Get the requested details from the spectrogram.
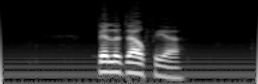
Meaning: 1. The largest city in Pennsylvania, United States, and the county seat of coterminous Philadelphia County; the former capital of the United States 2. Former name of Amman: the capital of Jordan
- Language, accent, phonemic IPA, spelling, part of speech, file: English, UK, /fɪləˈdɛlfi.ə/, Philadelphia, proper noun, En-uk-Philadelphia.ogg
